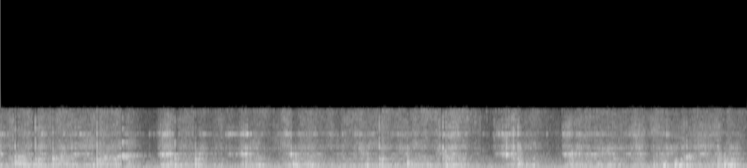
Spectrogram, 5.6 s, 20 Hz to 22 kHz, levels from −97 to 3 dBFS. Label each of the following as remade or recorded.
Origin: recorded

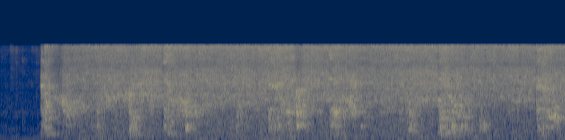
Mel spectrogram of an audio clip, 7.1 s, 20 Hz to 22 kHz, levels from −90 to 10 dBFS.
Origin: remade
